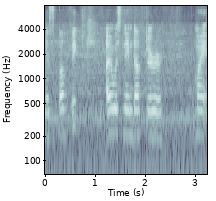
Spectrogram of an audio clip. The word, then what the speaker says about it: Aviaq: Well, it's supposed to be pronounced Aviaq because it's a Greenlandic name that means same blood or runs in the family.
